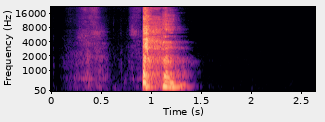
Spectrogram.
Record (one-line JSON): {"cough_length": "2.6 s", "cough_amplitude": 32766, "cough_signal_mean_std_ratio": 0.25, "survey_phase": "beta (2021-08-13 to 2022-03-07)", "age": "65+", "gender": "Female", "wearing_mask": "No", "symptom_none": true, "smoker_status": "Never smoked", "respiratory_condition_asthma": false, "respiratory_condition_other": false, "recruitment_source": "REACT", "submission_delay": "1 day", "covid_test_result": "Negative", "covid_test_method": "RT-qPCR"}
